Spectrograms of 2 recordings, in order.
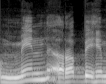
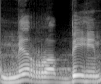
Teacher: اس نون کا را میں ادغام ہو جائے گا مکمل، یہاں پہ تشدید ہے تو نون غائب ہو جائے گا یہاں سے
